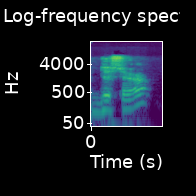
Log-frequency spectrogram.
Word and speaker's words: dessert: But the sweet that you eat after dinner is dessert, with stress on the second syllable.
